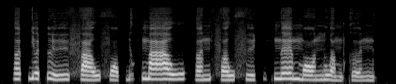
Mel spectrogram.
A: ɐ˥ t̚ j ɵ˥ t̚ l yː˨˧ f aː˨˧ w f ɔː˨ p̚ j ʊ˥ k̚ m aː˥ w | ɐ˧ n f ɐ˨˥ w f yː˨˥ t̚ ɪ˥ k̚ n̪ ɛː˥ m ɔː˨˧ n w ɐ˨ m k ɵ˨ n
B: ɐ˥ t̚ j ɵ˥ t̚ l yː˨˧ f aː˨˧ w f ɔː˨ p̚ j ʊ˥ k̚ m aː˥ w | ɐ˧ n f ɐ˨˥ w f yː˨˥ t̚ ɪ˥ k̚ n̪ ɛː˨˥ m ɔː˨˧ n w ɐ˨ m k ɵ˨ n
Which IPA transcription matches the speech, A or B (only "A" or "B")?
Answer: A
